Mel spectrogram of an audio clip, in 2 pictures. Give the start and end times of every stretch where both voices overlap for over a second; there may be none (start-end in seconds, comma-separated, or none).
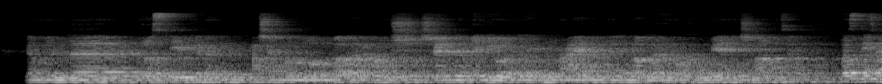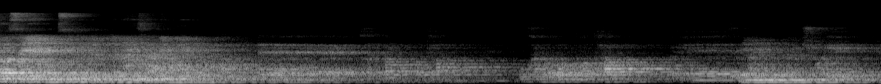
8.6-10.7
